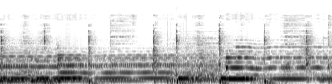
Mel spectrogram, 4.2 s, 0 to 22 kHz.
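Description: Hammond Elegante XH-273 electronic organ played with both hands: sustained chords under a moving melody line, with changing chords and many sharp note attacks.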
